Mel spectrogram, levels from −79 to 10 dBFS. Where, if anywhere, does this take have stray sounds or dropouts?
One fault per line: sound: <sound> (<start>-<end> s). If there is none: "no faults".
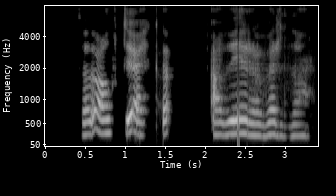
sound: dropout (1.4-1.5 s)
